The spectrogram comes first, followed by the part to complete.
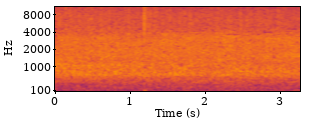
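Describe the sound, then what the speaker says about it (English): A baseball stadium crowd rising for a full-count pitch with the bases loaded, a steady dense roar of many voices spread evenly across the whole moment, with no single speaker standing out. "Crowd gets up for the 3-2."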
